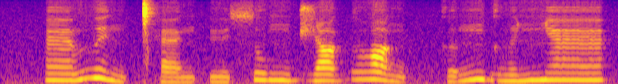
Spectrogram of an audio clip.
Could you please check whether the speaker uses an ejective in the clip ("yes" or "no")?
no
